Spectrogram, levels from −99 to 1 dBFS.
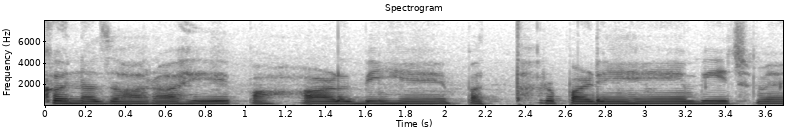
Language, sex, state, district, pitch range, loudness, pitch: Hindi, female, Punjab, Fazilka, 195-200 Hz, -19 LUFS, 195 Hz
